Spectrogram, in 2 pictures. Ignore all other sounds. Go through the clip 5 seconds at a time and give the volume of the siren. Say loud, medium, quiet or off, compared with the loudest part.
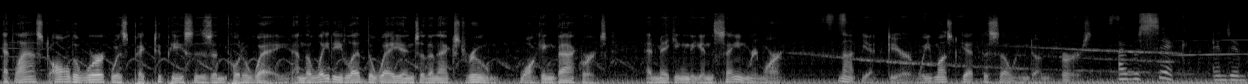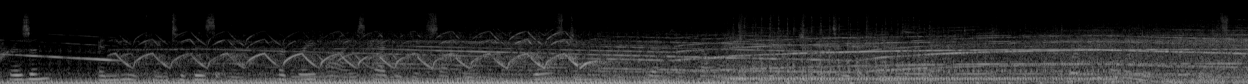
quiet, quiet, medium, loud, loud.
